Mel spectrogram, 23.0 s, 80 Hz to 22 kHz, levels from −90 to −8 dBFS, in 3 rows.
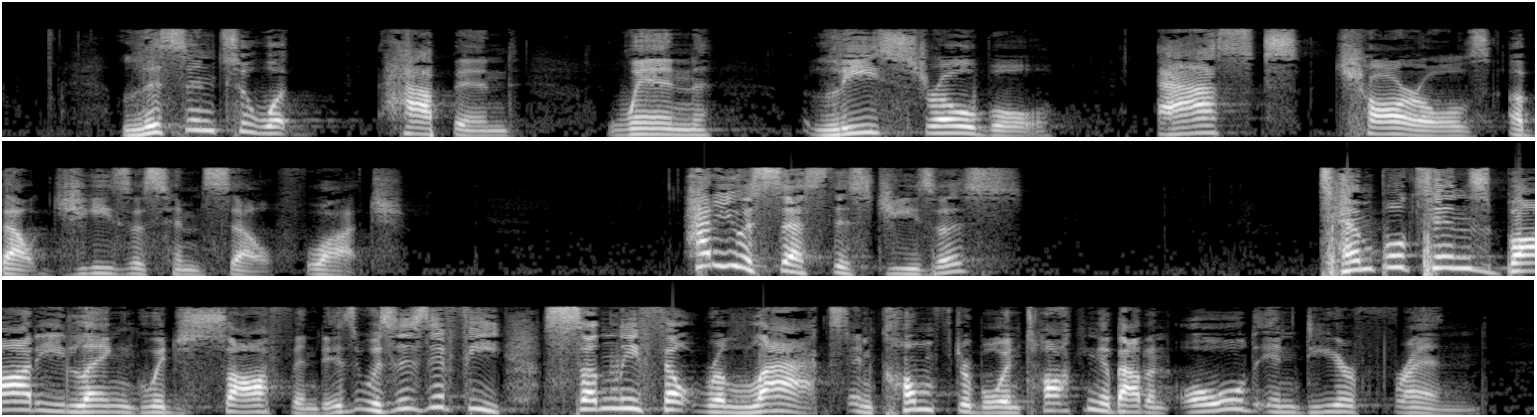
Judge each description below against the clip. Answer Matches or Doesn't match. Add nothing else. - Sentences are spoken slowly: Matches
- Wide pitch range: Matches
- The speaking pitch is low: Doesn't match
